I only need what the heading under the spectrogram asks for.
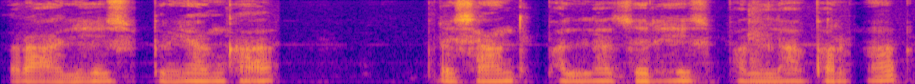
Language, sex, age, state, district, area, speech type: Telugu, male, 18-30, Telangana, Nirmal, urban, spontaneous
